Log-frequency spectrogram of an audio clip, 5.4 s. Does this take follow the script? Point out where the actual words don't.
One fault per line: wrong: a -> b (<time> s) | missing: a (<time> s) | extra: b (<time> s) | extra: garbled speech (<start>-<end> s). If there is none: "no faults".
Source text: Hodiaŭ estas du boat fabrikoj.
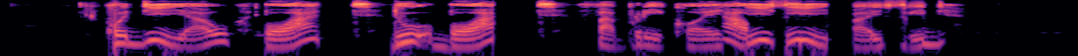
wrong: estas -> boat (1.4 s)
extra: garbled speech (3.6-4.7 s)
